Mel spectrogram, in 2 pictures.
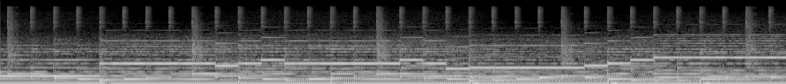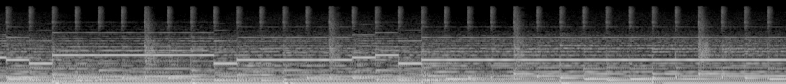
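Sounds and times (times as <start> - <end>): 
reel spinning: 0.0 - 15.7.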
